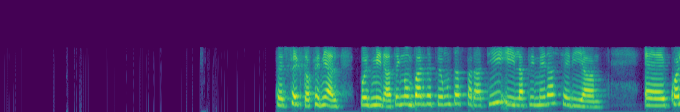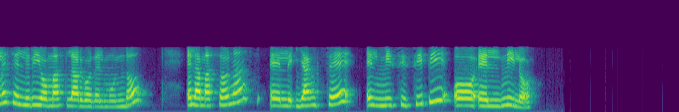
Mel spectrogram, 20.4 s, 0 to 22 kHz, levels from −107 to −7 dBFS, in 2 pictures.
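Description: Speech over a WebRTC call path with nothing above 4 kHz, consistent with a G.711 mu-law telephone codec at 64 kbps, and no technical faults.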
